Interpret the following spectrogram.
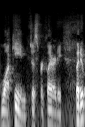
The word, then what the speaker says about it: Joaquin: came to us with the name joe quinn which is i believe a mispronunciation of joaquin just for clarity but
